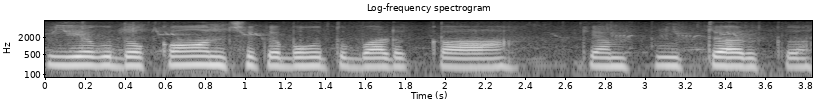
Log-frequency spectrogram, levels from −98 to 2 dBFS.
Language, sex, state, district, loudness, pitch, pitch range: Maithili, female, Bihar, Begusarai, -16 LUFS, 205 Hz, 195-215 Hz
